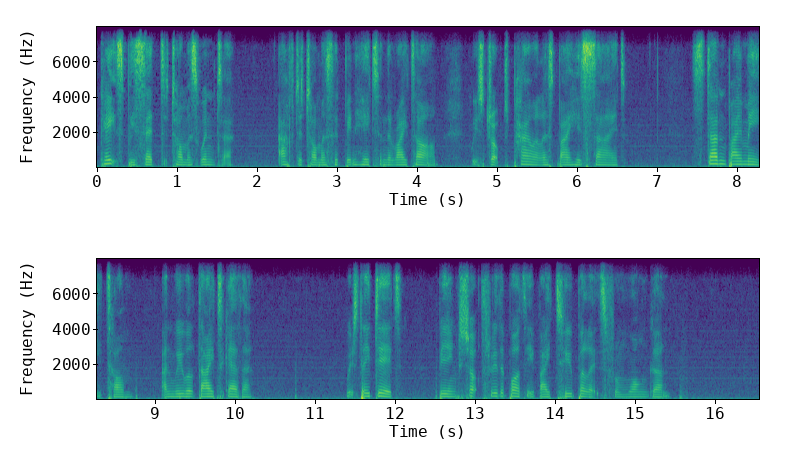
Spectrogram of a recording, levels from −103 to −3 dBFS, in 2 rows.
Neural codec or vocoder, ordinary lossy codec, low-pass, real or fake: none; Opus, 32 kbps; 7.2 kHz; real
